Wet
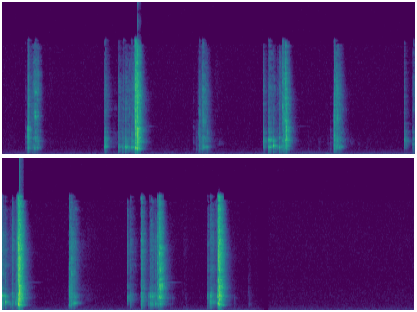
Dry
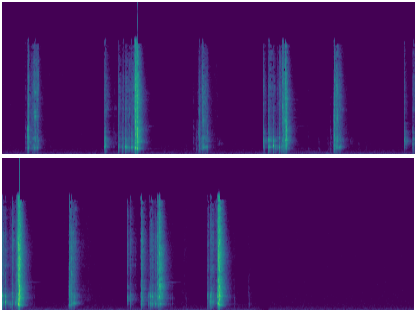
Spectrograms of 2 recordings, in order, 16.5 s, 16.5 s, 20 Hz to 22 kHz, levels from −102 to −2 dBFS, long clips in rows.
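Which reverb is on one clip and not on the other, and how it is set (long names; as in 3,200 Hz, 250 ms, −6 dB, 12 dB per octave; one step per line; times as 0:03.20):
reverb whose tail is shaped and stops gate 90 ms falling, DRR 4 dB
level +4 dB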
